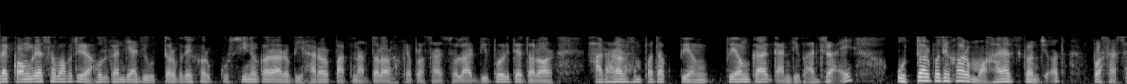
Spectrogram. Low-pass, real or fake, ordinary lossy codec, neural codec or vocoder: 3.6 kHz; fake; none; codec, 24 kHz, 3.1 kbps, DualCodec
